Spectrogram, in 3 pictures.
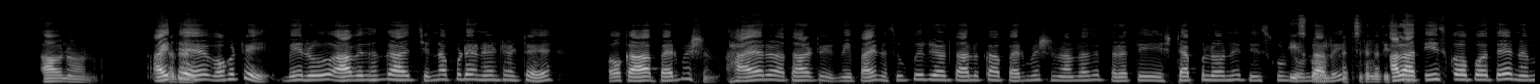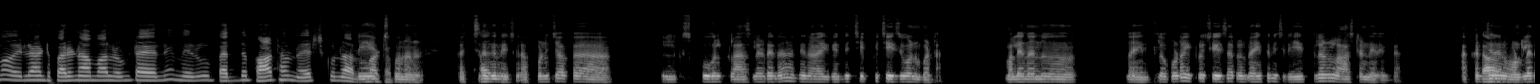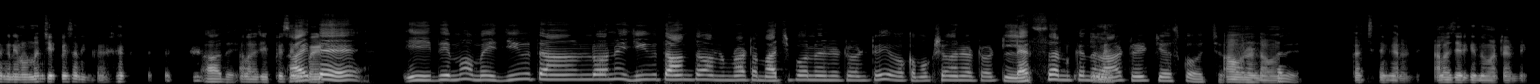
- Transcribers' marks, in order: tapping; in English: "పర్మిషన్. హైర్ అథారిటీ"; in English: "సుపీరియర్"; in English: "పర్మిషన్"; in English: "స్టెప్‌లోని"; in English: "స్కూల్ క్లాస్‌లోడనైనా"; in English: "నైన్త్‌లో"; in English: "నైన్థ్"; in English: "ఎయిత్‌లోనే లాస్ట్"; laugh; in English: "లెసన్"; in English: "ట్రీట్"
- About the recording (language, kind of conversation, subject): Telugu, podcast, మీ నాయకత్వంలో జరిగిన పెద్ద తప్పిదం నుండి మీరు ఏం నేర్చుకున్నారు?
